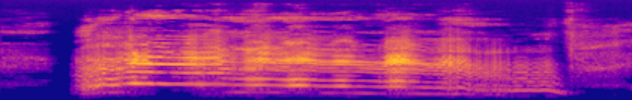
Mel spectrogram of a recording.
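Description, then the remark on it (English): A person imitates a T-Rex roar with one long, loud, wavering groan held for about three seconds, then cuts off abruptly. “You tried a T-Rex.”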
